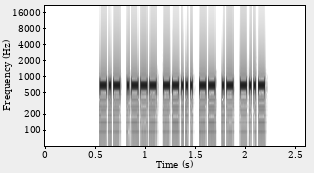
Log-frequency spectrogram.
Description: Morse code, heard as a keyed tone, about 54 wpm, 700 Hz. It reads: KJ7MAX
